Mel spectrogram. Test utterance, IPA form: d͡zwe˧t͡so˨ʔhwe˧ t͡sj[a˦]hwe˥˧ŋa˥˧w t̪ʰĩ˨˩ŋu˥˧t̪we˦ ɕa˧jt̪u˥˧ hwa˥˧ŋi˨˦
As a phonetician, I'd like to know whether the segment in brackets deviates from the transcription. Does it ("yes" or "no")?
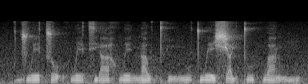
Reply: yes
